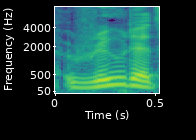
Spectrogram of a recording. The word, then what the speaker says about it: rooted: Rooted 这个字要注意的是它中间的 T，因为 T 的 T 结尾的字后面接 ED 的时候，T 通常都会念成 d 的声音，所以我们会念成 rooted 而不是 rooted。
